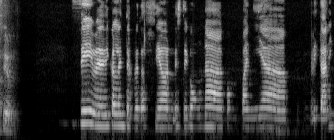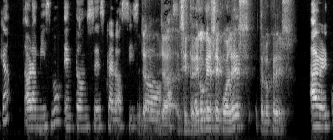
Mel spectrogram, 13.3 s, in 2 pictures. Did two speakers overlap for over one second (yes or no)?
yes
